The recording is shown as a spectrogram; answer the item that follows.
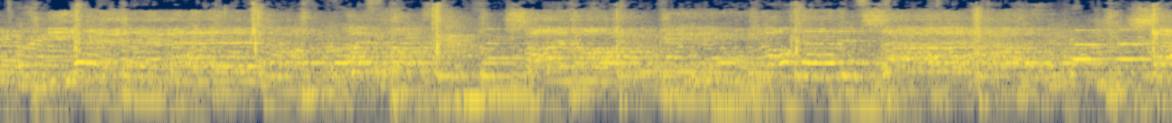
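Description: Gospel choir singing live, with a female lead vocal at the front.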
